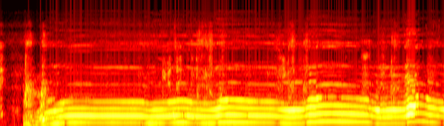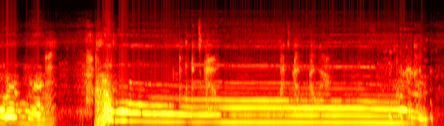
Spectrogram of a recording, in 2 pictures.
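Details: An Alaskan Malamute gives two long, wavering howls, each steady in pitch with small rises and falls, reacting to his own video being played back indoors.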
